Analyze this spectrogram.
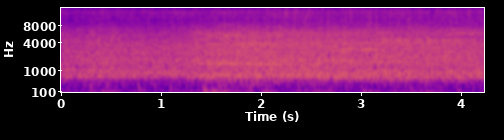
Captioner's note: crowd cheering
